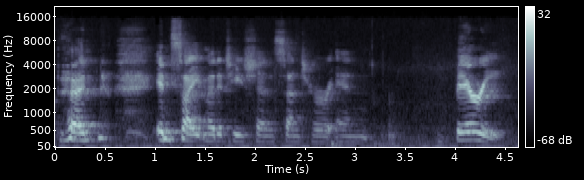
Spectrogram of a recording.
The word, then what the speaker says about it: Barre: founder co-founder of hood Insight Meditation Center in Barry it's not hard spelled bar but pronounced Barre Massachusetts she also co-founded the very center for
